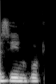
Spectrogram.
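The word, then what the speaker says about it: cin: हैं लेकिन वो सही नहीं है, इसको हम प्रोनाउंसिएट करते हैं सी आउट। और एक सी इन भी होता है, जब यूजर से इनपुट लेना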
